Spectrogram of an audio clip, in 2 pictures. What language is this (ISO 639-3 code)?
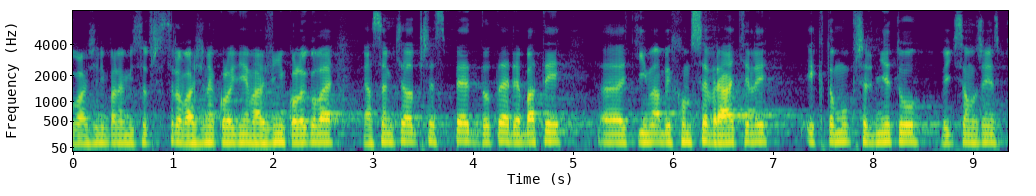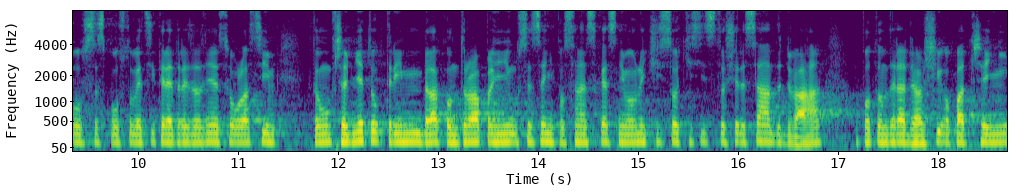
ces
